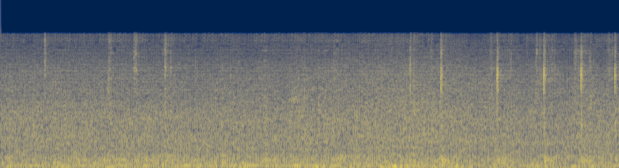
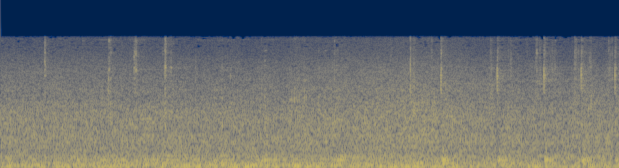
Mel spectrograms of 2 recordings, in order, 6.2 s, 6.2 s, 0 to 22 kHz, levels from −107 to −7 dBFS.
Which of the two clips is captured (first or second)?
second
